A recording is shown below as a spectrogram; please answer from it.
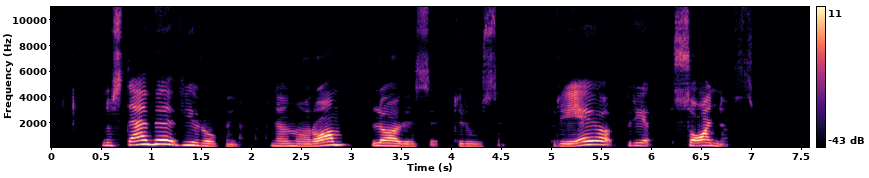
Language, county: Lithuanian, Alytus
